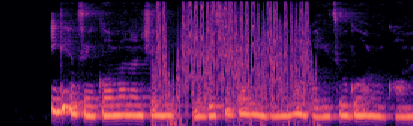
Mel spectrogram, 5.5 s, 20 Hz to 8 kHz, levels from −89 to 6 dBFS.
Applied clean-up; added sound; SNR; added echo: none; Scratching (performance technique); 13 dB; reverberation time 0.7 s.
